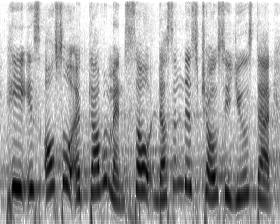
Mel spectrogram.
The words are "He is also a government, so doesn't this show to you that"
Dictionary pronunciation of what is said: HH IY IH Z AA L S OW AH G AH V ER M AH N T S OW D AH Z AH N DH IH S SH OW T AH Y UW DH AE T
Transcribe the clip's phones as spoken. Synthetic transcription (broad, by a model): HH IY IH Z AA L S OW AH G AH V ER M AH N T S OW D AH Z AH N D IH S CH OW S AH Y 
